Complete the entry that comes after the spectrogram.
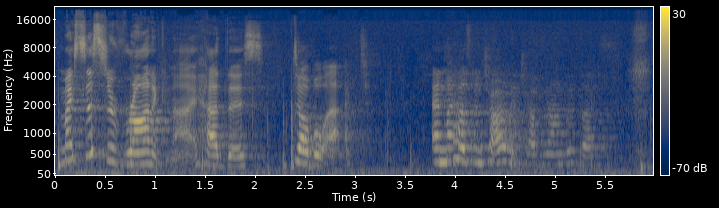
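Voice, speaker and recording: A woman tells her story with animated emphasis in a high, bright voice that moves widely up and down. The recording places her in a large hall. Her words trail into a long, echoing reverb. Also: normal speed, slight background noise. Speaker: student performer in reader's theater. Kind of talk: stage monologue in a musical scene. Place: large auditorium stage. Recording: echoey auditorium from far off.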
